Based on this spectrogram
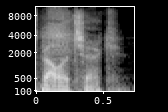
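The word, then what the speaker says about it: Belichick: say his name anymore bill it's Bill it's bellich Bill bellich yeah because you your sinus is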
